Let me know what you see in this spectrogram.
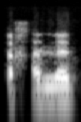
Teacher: لام مشدد ہے یہاں، اور تا ہمس ہوگا۔ صحیح، اس اس میں دونوں صورتیں ہیں، رکنا یا نہیں رکنا، لیکن تا ہمس ہوگا دونوں صورتوں میں۔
